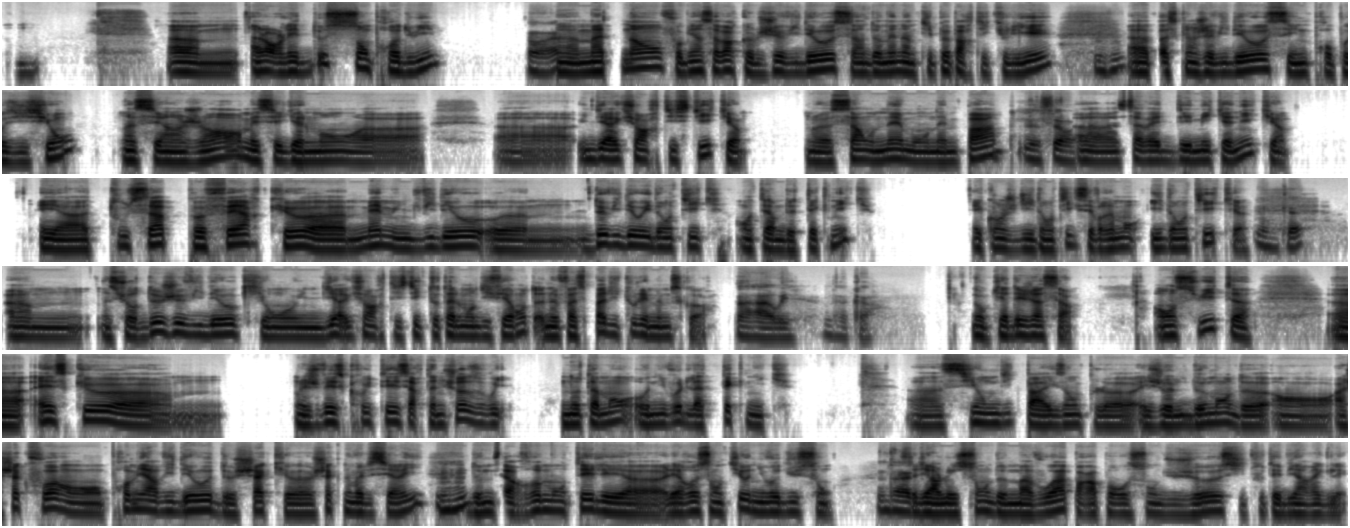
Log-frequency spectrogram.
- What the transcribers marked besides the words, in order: other background noise; stressed: "technique"
- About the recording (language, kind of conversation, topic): French, podcast, Comment gères-tu les critiques quand tu montres ton travail ?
